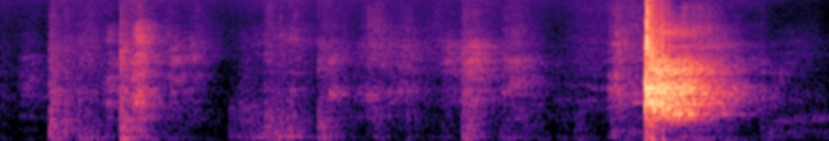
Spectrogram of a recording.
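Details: An agitated female Staffordshire Bull Terrier indoors gives a run of short grumbling whines and yips, building to one loud, sharp bark near the end.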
